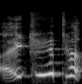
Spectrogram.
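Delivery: very high pitch, voice close to tears. Retelling an episode where Jim tells Alex about a bad dream: imitating Jim about to cry. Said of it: "Like he's like about to cry".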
